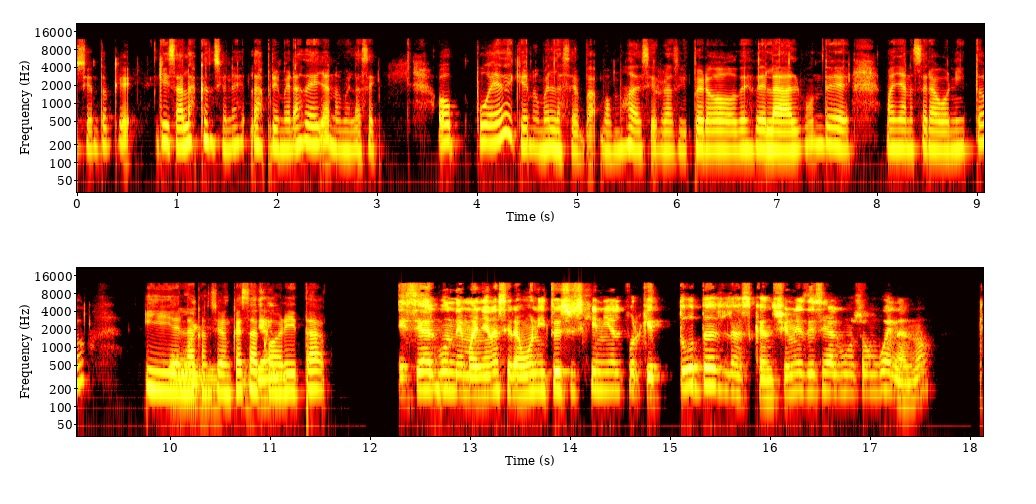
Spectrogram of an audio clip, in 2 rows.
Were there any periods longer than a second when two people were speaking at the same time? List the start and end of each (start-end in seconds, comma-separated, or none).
10.0-11.2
